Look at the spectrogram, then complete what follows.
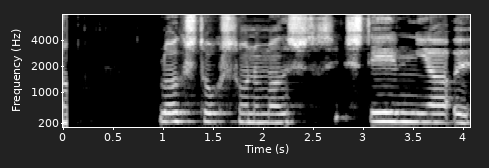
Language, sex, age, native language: Icelandic, male, 12, Icelandic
